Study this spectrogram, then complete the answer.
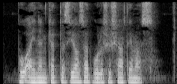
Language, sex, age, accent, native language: Uzbek, male, 25-34, Jizzax, Uzbek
